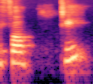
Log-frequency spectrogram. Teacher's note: you are allowed to reduce it put a schwa over there and make it sound fur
